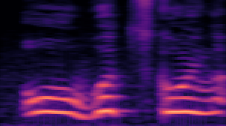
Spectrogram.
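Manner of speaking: very high, attempted British accent. Retelling what the teacher said on coming back, attempted British accent. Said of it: "I'm trying to do a British accent".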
